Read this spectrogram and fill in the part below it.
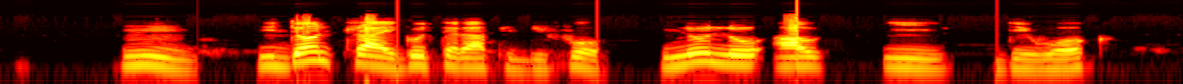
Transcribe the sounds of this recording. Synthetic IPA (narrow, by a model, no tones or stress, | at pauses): m̩ | judɔ̃ntɹaɪɡotɛɹapibifɔ | junonoaw | i | dewɔk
